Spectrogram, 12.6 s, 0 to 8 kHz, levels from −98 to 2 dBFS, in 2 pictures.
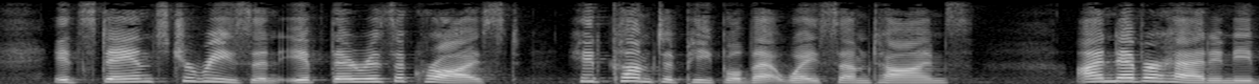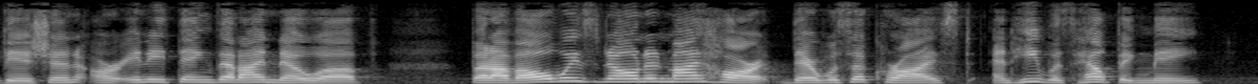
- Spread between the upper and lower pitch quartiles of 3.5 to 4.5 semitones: No, wide, 5.6 semitones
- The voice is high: Yes, high, 215 Hz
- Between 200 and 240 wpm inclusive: Yes, fast, 205 wpm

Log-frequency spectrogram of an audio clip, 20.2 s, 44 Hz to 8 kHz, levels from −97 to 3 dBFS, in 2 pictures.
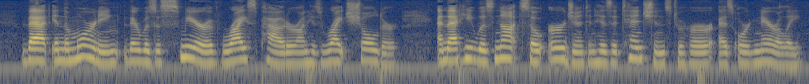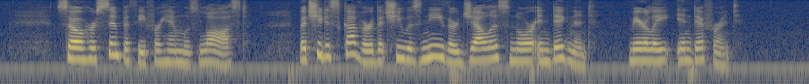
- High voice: No, medium, 180 Hz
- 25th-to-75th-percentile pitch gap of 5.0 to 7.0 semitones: No, average, 3.8 semitones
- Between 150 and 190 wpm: No, average, 140 wpm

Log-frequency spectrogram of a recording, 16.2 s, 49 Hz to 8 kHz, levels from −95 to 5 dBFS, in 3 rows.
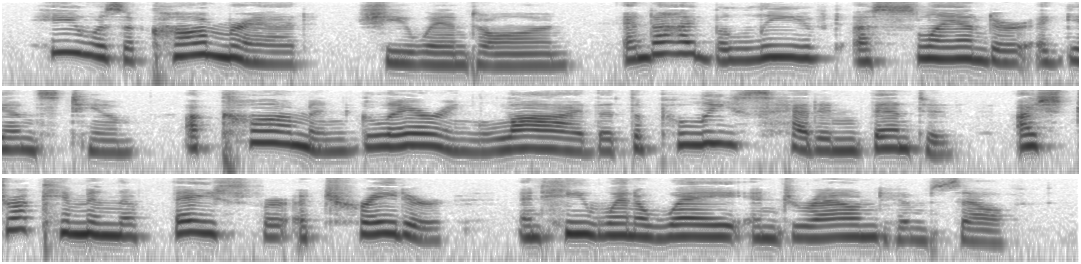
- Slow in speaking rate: No, average, 145 wpm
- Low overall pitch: No, high, 230 Hz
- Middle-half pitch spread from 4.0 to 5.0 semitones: Yes, average, 4.7 semitones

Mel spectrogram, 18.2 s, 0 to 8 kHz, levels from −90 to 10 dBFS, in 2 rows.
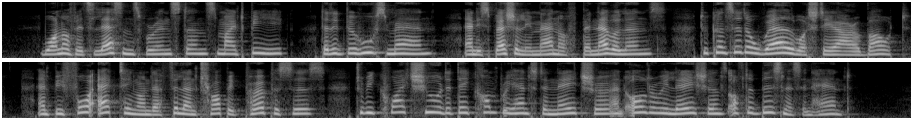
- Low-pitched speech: No, high, 240 Hz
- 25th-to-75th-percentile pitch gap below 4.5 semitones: Yes, average, 3.9 semitones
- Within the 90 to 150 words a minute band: No, average, 160 wpm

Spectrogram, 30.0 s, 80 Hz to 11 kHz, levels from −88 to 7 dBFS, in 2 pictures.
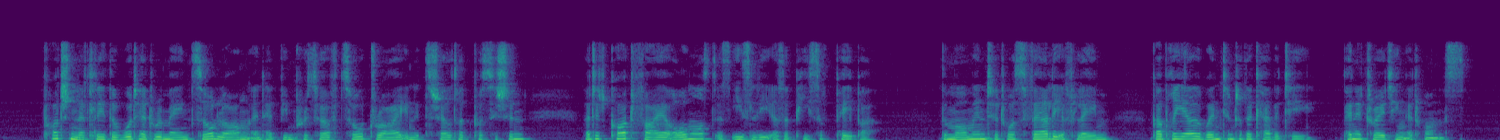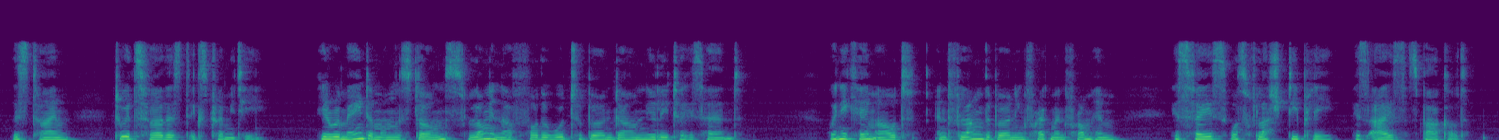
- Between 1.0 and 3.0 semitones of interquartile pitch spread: Yes, narrow, 2.6 semitones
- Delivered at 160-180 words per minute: Yes, average, 170 wpm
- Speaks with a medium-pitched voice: Yes, medium, 170 Hz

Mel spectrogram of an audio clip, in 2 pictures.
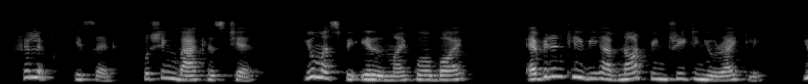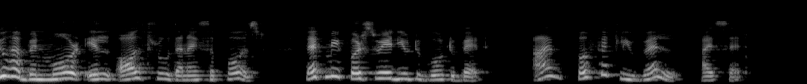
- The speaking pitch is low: No, high, 235 Hz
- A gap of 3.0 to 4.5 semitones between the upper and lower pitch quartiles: No, average, 5.0 semitones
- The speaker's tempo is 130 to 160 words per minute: No, average, 170 wpm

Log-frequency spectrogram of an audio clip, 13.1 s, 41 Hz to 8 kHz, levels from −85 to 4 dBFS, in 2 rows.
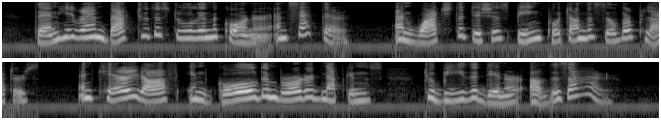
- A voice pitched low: No, high, 240 Hz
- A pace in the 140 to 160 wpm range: No, average, 170 wpm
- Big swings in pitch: Yes, wide, 5.8 semitones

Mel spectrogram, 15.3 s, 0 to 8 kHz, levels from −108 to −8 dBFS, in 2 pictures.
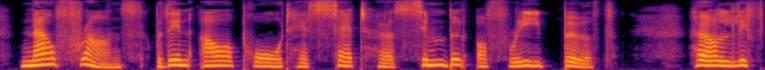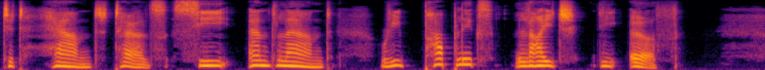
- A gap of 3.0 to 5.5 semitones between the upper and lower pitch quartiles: Yes, average, 4.0 semitones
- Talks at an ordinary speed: No, slow, 90 wpm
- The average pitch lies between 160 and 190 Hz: Yes, medium, 185 Hz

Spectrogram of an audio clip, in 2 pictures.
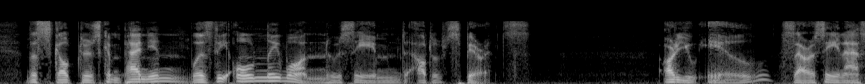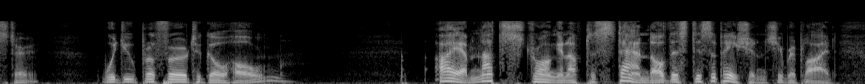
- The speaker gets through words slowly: Yes, slow, 125 wpm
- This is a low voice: Yes, low, 105 Hz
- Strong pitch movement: Yes, wide, 7.1 semitones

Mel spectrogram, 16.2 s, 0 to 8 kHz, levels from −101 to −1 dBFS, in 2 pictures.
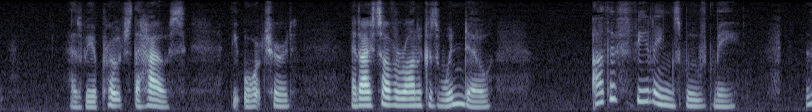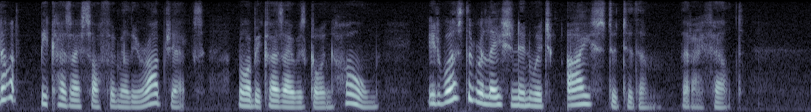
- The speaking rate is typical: Yes, average, 150 wpm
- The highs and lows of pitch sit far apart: Yes, wide, 6.0 semitones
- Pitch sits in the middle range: Yes, medium, 175 Hz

